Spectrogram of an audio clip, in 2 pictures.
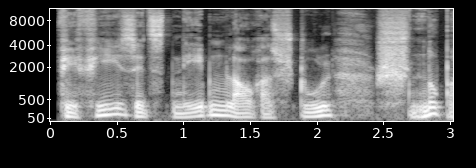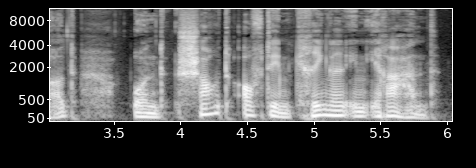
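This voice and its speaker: A man reading a children's story aloud with lively, expressive narration. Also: low voice, takes it slowly, no room sound, clean studio sound.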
